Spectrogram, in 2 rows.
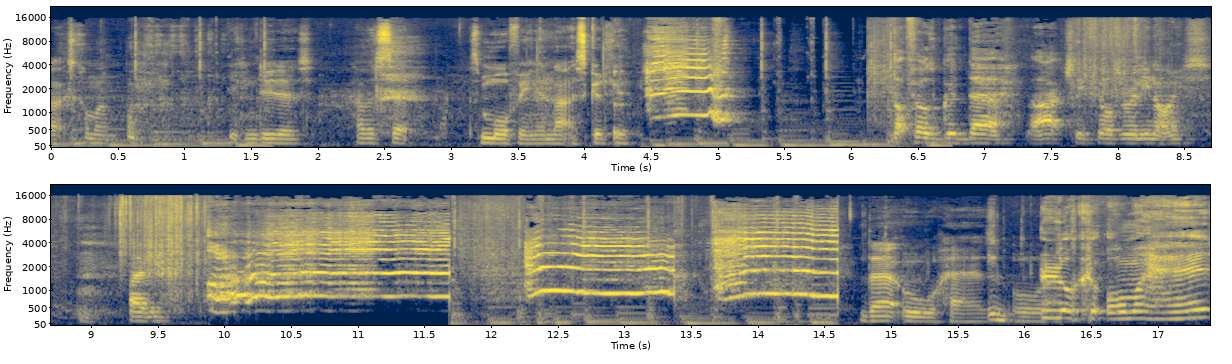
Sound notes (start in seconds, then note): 4.4 monkey screeching; 9.8 screaming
